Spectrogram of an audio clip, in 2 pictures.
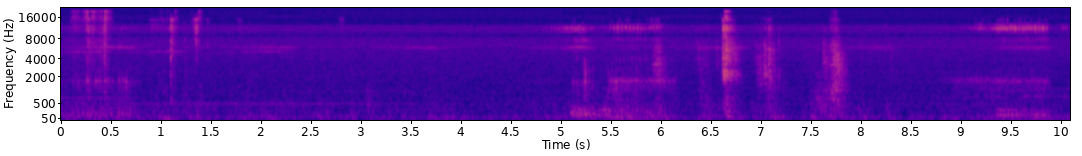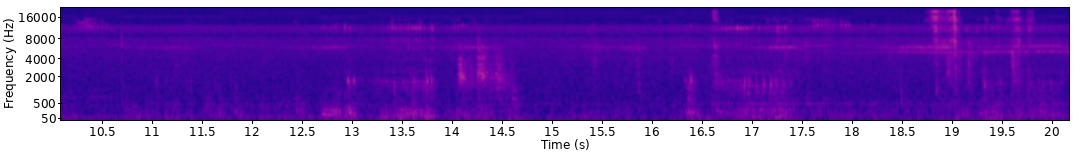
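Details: Sleeping Scottish Fold cat snoring loudly indoors, low rumbling breaths rising in broad bursts every few seconds over a steady low hum, with faint clicks and rustles between breaths.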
